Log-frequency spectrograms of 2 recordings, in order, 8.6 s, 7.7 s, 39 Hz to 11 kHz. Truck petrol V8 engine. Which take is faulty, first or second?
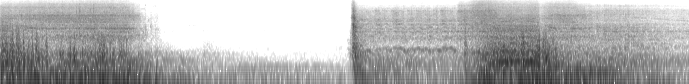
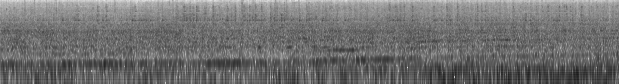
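first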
